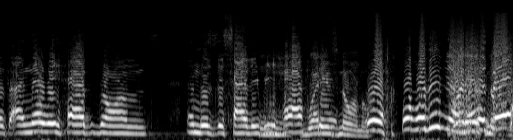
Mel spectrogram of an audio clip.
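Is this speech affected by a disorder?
Yes: mild cerebral palsy.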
